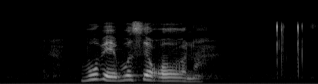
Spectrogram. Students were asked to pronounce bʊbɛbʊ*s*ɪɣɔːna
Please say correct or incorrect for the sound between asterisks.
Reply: correct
